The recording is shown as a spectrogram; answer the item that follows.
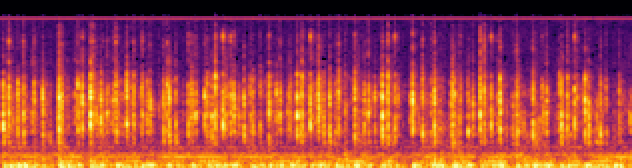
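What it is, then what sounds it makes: Plastic computer keyboard being typed on. Fingertips type rapidly on a black plastic backlit computer keyboard, producing a dense, continuous stream of short, dry clicks and clacks with a bright, crisp edge. A steady low hum sits underneath the typing throughout.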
